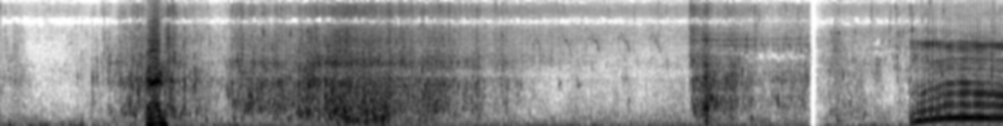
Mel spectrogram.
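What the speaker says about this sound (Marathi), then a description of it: "होडी चालली आहे" A rowing boat moves through a mangrove creek, with splashes and water swishing close by, a brief whistle-like tone early on, and a louder rising vocal or engine-like sound near the end.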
